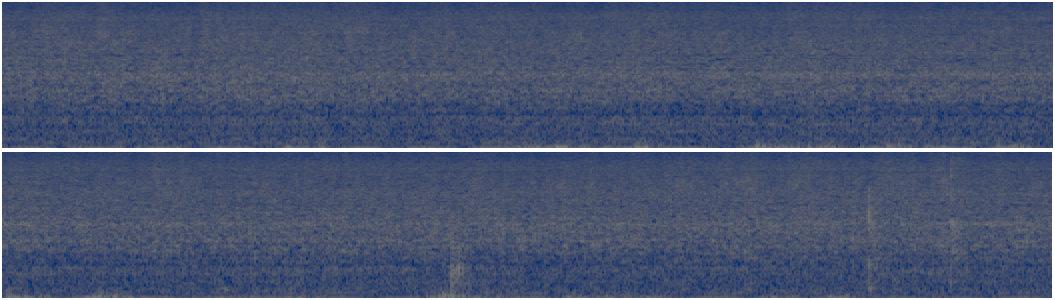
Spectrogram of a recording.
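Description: Chopped red onion and mince frying in a pan, with a steady sizzle.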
